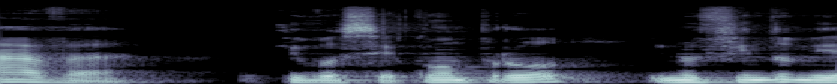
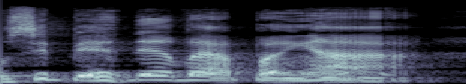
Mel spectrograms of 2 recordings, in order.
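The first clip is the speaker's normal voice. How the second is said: put-on, shrill, very high shouted drunken yell; 10 semitones higher than usual. Retelling a drunk fan charging at him: imitating a drunk fan shouting a threat. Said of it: "partiu pra cima de mim e gritou".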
